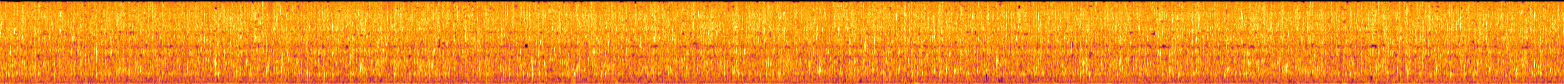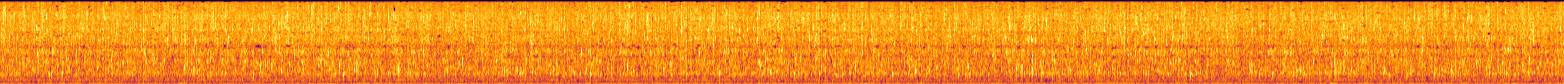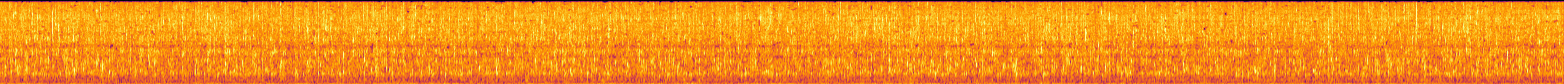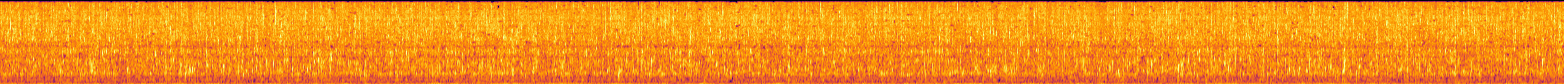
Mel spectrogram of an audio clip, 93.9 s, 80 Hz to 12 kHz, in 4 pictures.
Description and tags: wahtum lake trickle 03
On a hike by a lake, there were several small and cute sounding streams. Each with it's own character. Recorded with a pair of AT4021 mics into a modified Marantz PMD661.
flow, liquid, outside, relaxing, trickle, water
